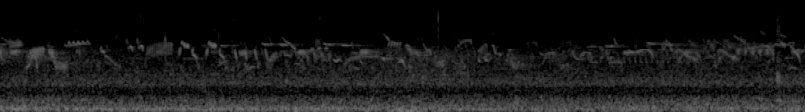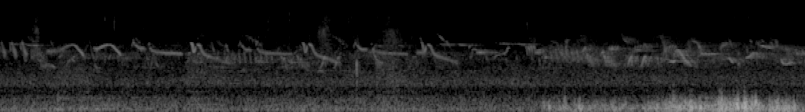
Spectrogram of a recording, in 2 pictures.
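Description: Faint birdsong: many small birds giving short chirps and quick whistled notes. A low rumbling noise swells in the last couple of seconds.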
